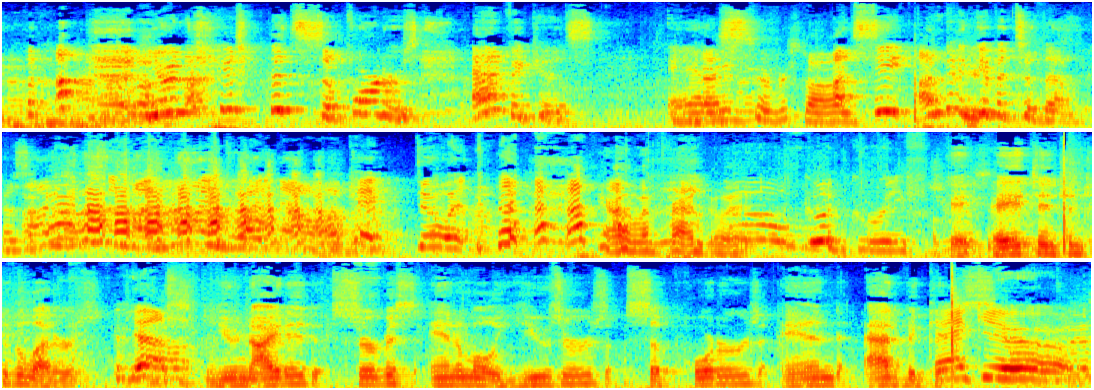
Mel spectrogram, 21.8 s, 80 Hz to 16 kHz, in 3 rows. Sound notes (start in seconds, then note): 0.0 laughs; 10.3 laughs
